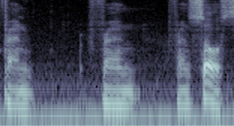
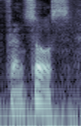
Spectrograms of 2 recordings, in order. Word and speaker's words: Francouz: It's not Francouz. Yeah, it sounds like Francois, but it's Francouz.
